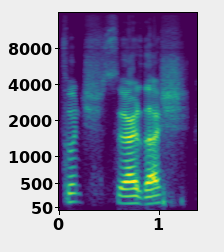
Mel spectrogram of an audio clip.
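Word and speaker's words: Tunc Suerdas: you up the trouble it's Turkish I'm Turkish and the name pronounced like tunj sir Dash I know it's not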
